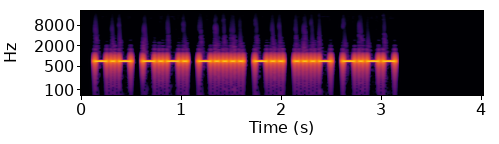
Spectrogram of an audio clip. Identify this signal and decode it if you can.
Morse code, heard as a keyed tone, about 30 wpm, 700 Hz. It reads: KC6DVY
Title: USA Callsign DE Callsign 30wpm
